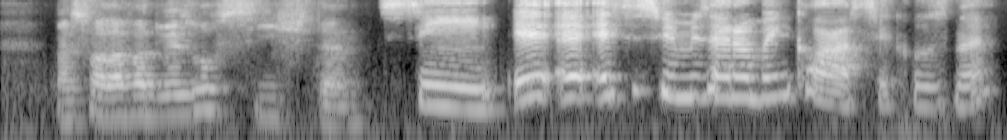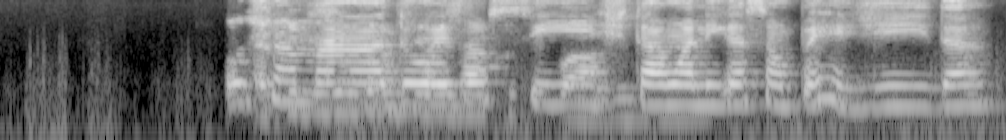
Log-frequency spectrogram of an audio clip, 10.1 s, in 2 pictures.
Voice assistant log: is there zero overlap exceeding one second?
No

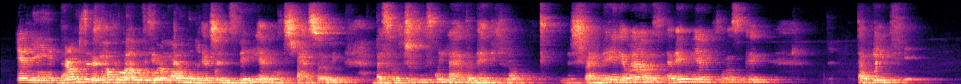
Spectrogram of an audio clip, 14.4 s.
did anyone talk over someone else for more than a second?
Yes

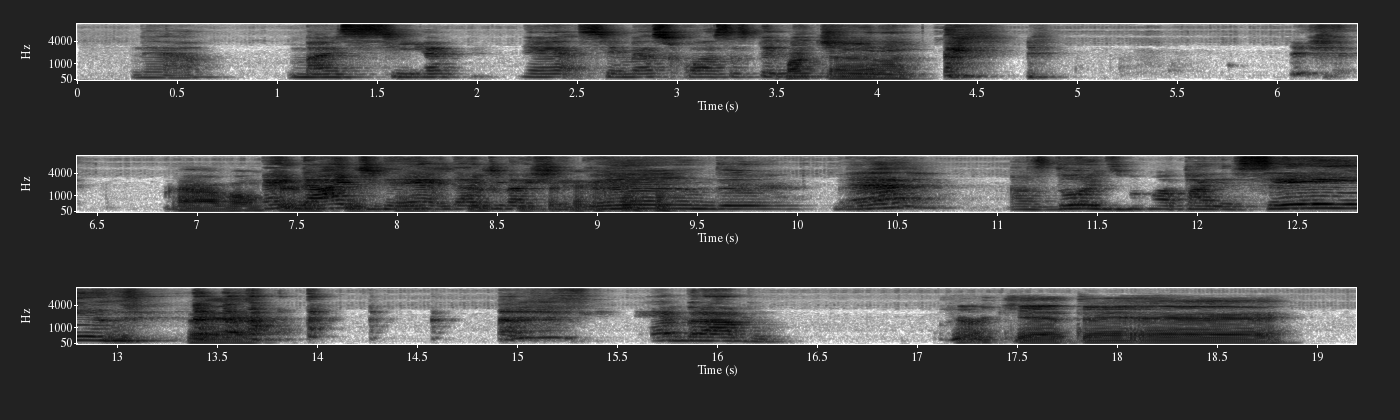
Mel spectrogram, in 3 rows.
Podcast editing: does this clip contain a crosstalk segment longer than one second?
Yes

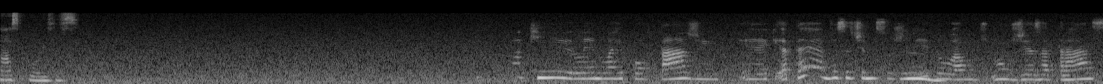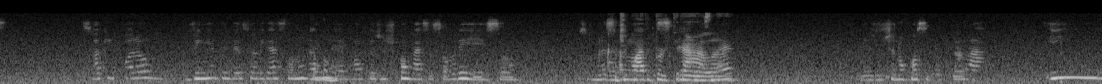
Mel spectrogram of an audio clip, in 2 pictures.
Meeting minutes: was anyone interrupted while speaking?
Yes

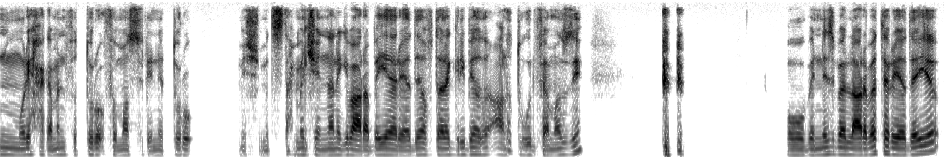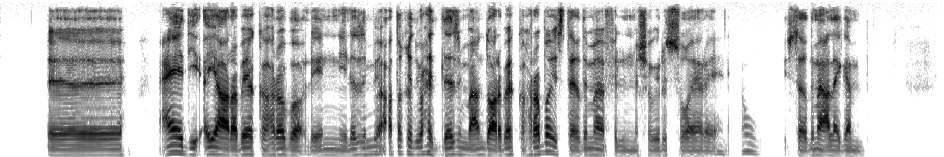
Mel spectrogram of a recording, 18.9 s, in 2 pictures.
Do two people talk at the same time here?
No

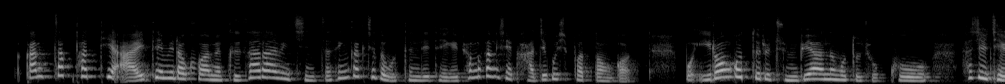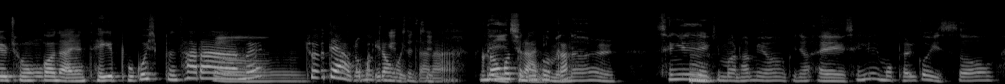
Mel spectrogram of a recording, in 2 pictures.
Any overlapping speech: Yes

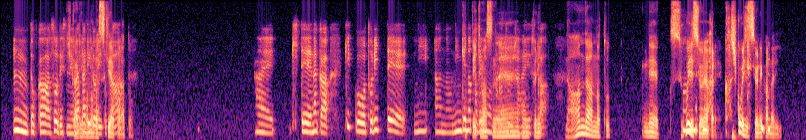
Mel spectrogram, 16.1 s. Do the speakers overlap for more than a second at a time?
Yes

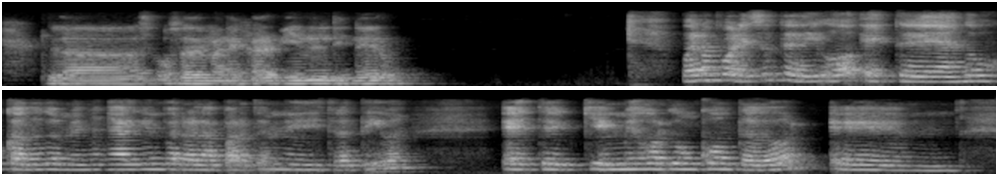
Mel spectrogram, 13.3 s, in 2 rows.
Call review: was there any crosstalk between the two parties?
No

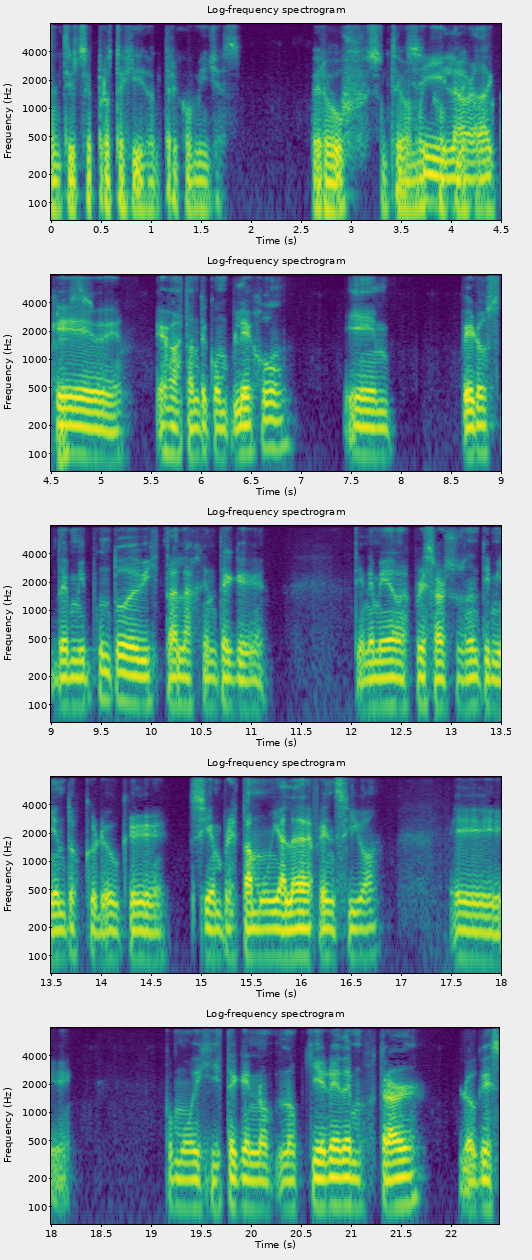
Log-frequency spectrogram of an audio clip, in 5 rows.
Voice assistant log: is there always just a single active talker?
No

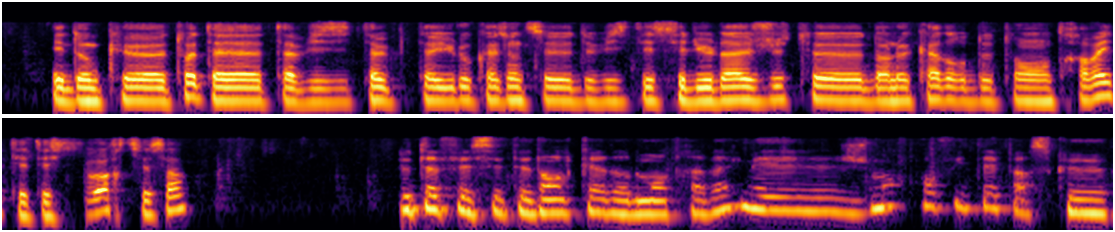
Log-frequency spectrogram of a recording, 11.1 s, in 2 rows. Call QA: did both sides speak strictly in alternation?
Yes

